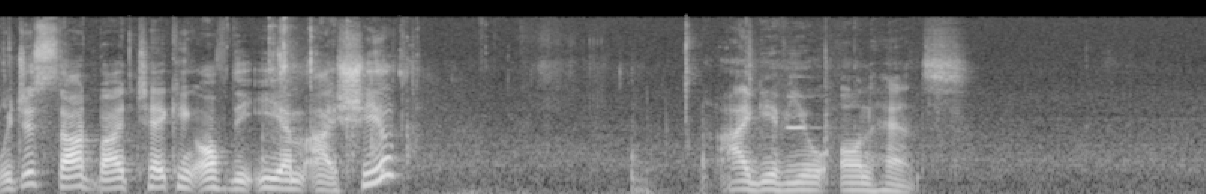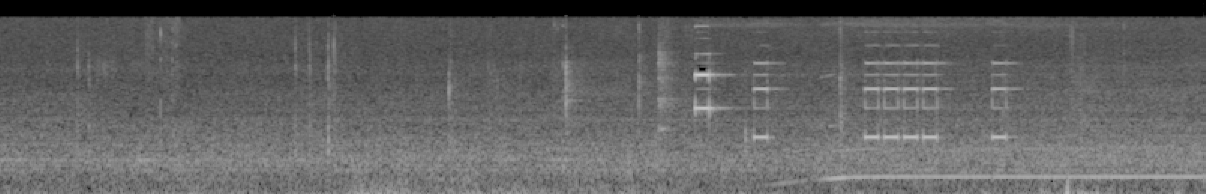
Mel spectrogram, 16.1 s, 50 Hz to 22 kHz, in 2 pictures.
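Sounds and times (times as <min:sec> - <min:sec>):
hot-air blower hum: 0:13.2 - 0:16.0.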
